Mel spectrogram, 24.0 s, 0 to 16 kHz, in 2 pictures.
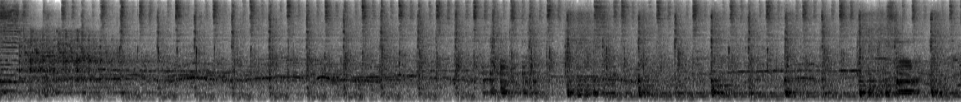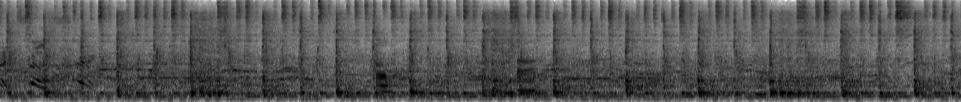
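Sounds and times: drum kit beat: 0.0 - 24.0.

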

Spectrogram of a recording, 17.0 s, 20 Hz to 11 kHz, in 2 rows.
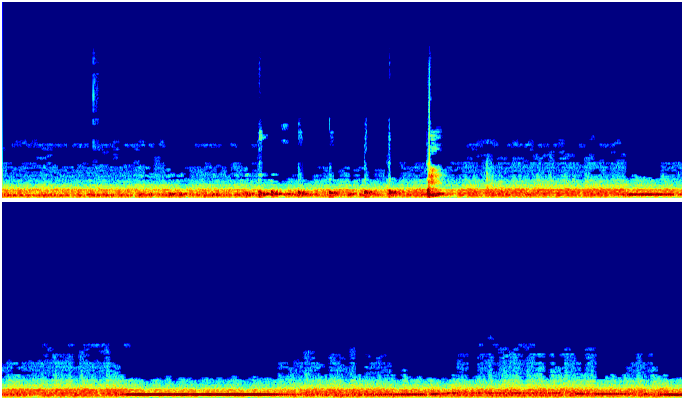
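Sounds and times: low drone hum: 0.0 - 17.0.

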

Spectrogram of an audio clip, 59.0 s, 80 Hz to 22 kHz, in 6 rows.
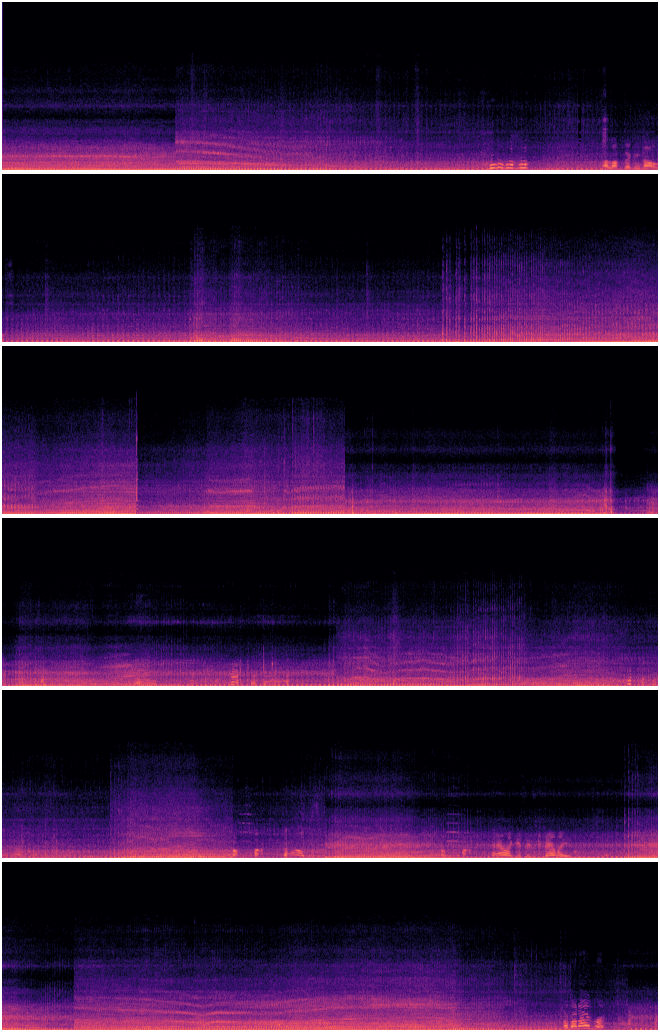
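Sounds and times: dirt bike engine: 0.0 - 59.0
quad bike engine: 0.0 - 59.0.

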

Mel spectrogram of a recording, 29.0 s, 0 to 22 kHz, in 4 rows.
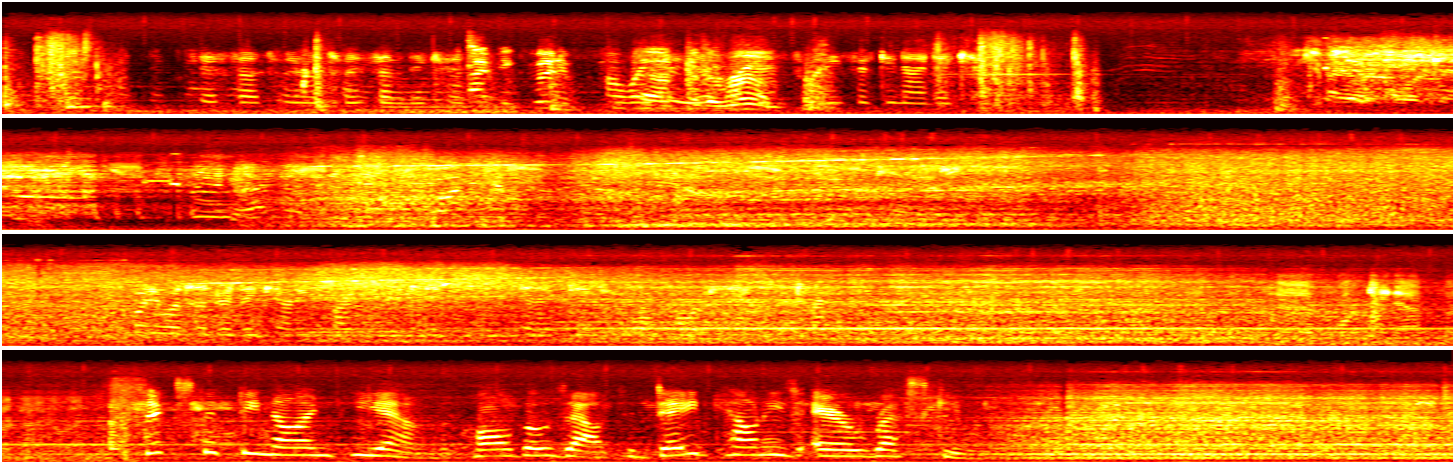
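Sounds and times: high turbine whine: 0.0 - 29.0
helicopter engine and rotor: 8.5 - 29.0.

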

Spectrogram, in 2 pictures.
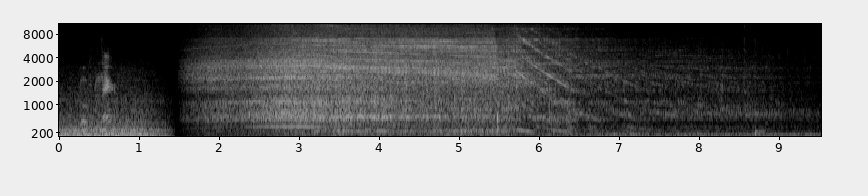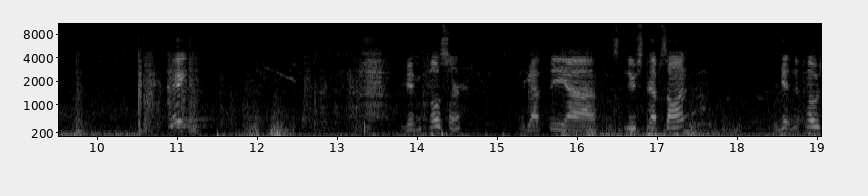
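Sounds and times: miter saw cutting wood: 1.5 - 9.7.

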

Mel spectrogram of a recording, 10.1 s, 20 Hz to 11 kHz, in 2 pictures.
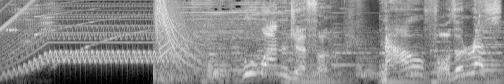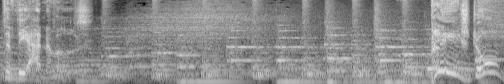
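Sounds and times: electronic cartoon machine whine: 0.0 - 2.4.

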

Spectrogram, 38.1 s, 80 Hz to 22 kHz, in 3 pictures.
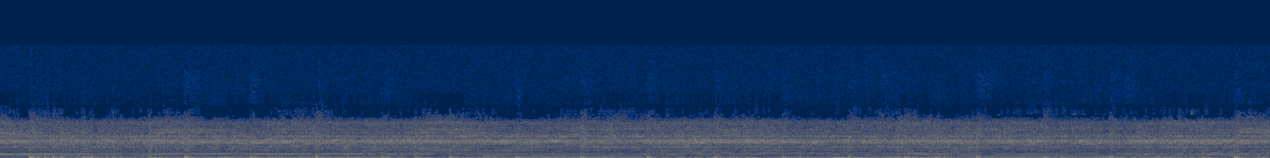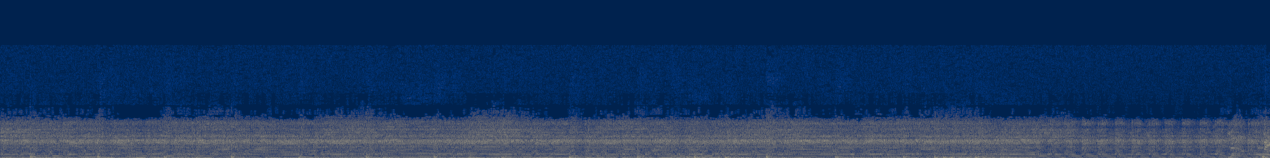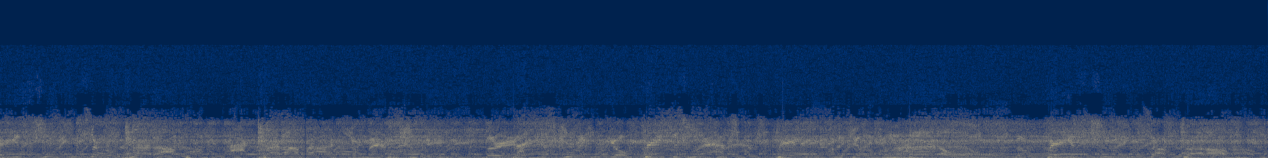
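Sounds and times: bass guitar: 0.0 - 38.0
distorted electric guitars: 0.0 - 38.0
drum kit: 0.0 - 38.0.

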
